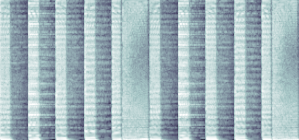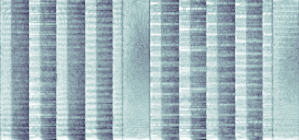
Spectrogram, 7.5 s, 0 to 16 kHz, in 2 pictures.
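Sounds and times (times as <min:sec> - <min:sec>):
synth in root D: 0:00.0 - 0:07.4.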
